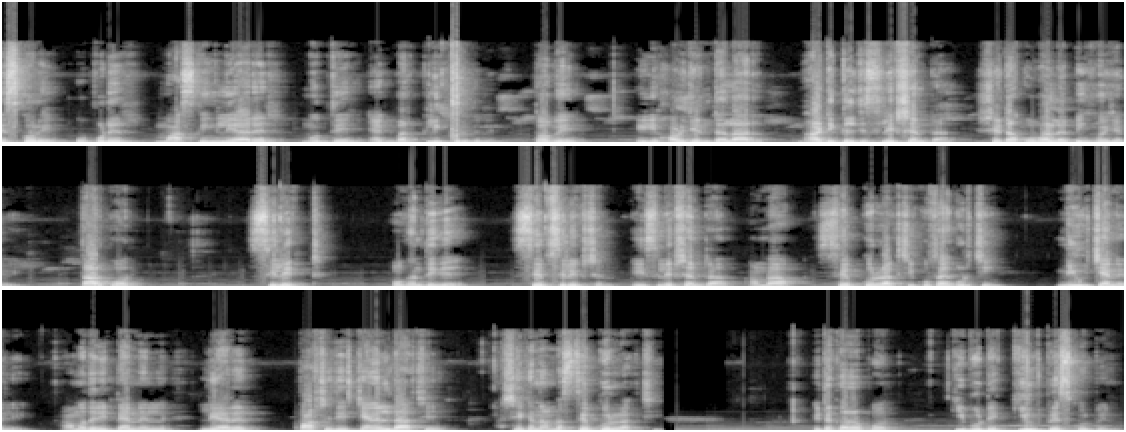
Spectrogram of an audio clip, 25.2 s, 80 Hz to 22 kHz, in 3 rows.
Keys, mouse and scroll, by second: 4.2 ctrl+alt+shift+click, 11.4 click, 24.2 q.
